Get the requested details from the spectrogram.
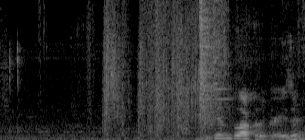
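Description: A game's sound effect whooshes and bursts.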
